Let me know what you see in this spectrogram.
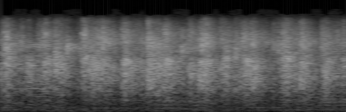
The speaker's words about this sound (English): Let us give the Lord a hand of applause.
